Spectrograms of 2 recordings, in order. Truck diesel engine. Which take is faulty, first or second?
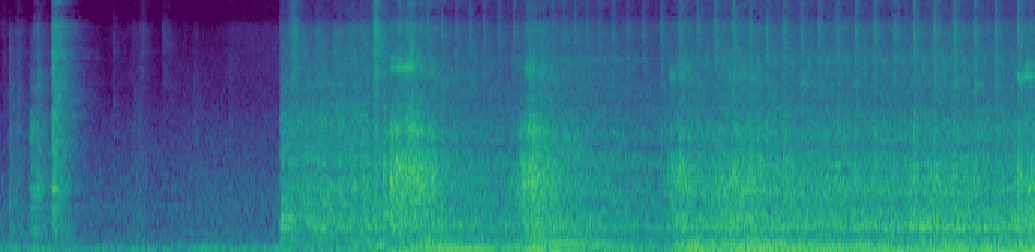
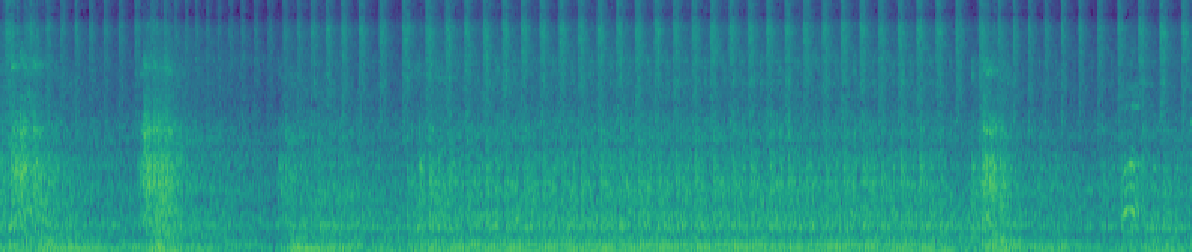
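first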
